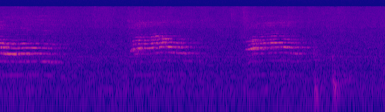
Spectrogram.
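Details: Scooter, a house cat, is talking to his toy pig. He gives three clear meows, evenly spaced. The second and third swell upward before fading, and a couple of soft thumps follow near the end.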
